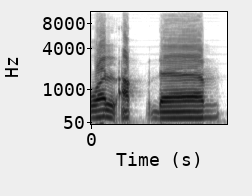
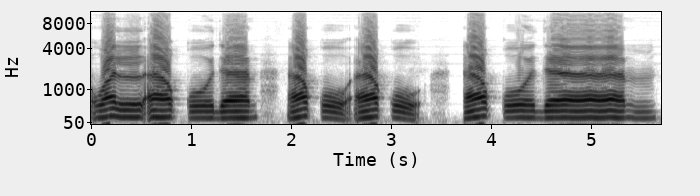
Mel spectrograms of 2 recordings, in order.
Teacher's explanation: Maka ketika ada huruf qaf atau yang semisalnya, yaitu huruf qalqalah, maka cara membacanya yaitu kita memantulkan huruf qafnya, yaitu kita pantulkan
